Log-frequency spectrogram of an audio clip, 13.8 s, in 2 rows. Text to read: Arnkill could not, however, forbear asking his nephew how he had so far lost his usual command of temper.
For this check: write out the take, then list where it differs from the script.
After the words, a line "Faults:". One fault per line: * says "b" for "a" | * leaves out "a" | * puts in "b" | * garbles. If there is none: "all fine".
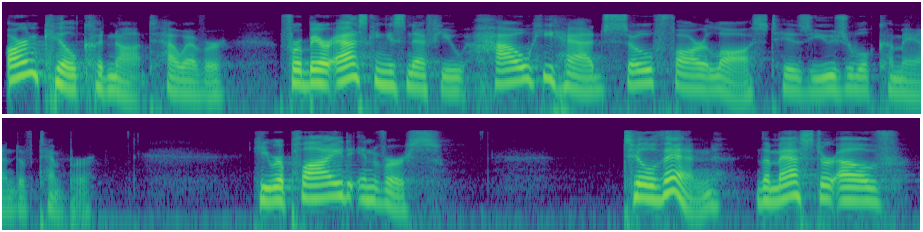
Arnkill could not, however, forbear asking his nephew how he had so far lost his usual command of temper. He replied in verse "Till then, the master of
Faults:
* puts in "He replied in verse Till then the master of"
